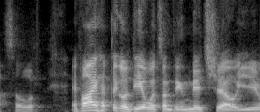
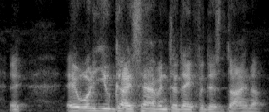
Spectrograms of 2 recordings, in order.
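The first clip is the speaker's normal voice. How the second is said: diner waitress; 2 semitones lower than usual. Pretend. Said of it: "you're going with, uh, Doris".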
